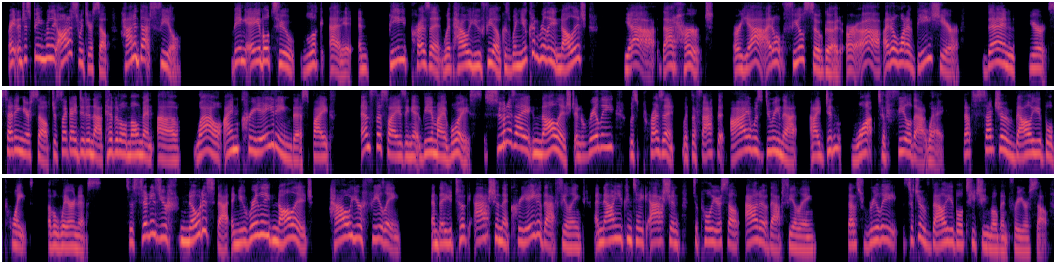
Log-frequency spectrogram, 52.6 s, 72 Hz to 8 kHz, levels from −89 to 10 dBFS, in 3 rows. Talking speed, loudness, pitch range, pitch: 170 wpm, -27 LUFS, 200-275 Hz, 235 Hz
